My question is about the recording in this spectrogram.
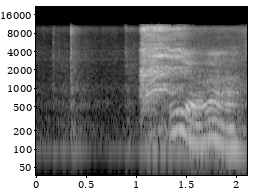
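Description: A voice saying "iya" in the second half, after a fairly quiet first second that holds one faint click.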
